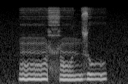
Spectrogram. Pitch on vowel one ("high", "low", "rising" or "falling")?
high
